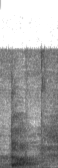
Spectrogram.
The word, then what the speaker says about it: the: वाली ये है कि अगर द के बाद, THE के बाद अगर एक वॉवेल लेटर है, लाइक AEIOU, तो इस THE को we pronunciate दी, like दी Apple, दी orange. और अगर इस THE के बाद कोई कॉन्सोनेंट लेटर से स्टार्ट होने वाला वर्ड है तो हम इसे प्रोनाउंसिएट करते हैं द, like द बॉय, द गावा, द गर्ल।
